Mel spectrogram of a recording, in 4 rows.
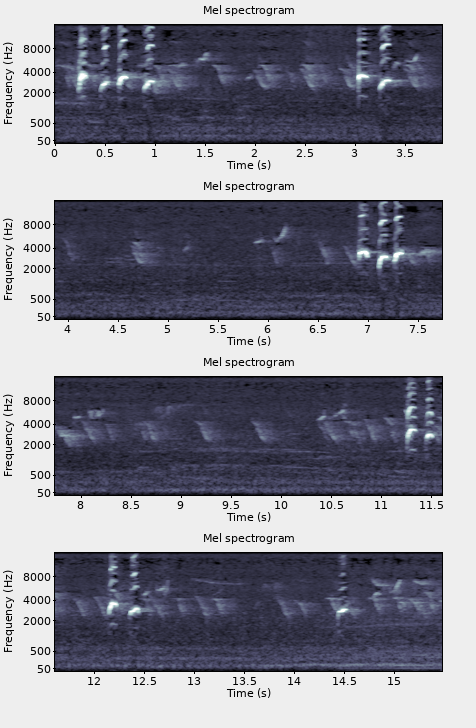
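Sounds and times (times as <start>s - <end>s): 
Sooty-headed bulbul song: 0.1s - 1.6s, 2.8s - 3.7s, 6.8s - 8.2s, 11.2s - 15.4s.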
